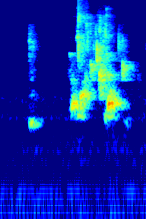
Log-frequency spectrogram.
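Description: An African grey parrot mimics pouring water: a short click, then a bubbly, gurgling burst lasting about half a second, uncannily like liquid splashing into a cup.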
